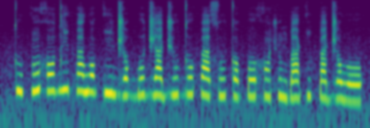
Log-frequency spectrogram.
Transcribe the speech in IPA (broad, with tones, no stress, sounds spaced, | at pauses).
t u˨ k ɔ̃˨˦ h ɔ˧ d ĩ˦ f a˦ w ɔ˧ k ĩ˨ d͡ʒ ɔ˨ ɡ͡b o˨˦ d͡ʒ a˦˨ d͡ʒ u˧ d o˦ f a˦˨ s u˨˦ t ɔ˧ k͡p o˦ h ɔ̃˦˨ ʃ ũ˧ ɡ͡b a˧ k i˧ k͡p a˧ d͡ʒ ɔ˧ w o˨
